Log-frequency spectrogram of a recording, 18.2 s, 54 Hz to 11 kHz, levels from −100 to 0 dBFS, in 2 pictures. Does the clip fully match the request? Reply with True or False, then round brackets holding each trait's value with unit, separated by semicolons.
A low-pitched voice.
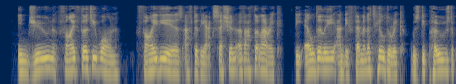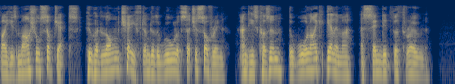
True (120 Hz)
